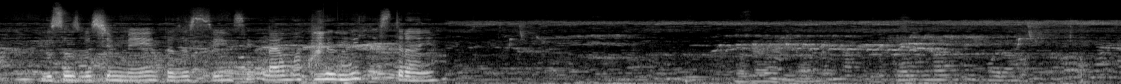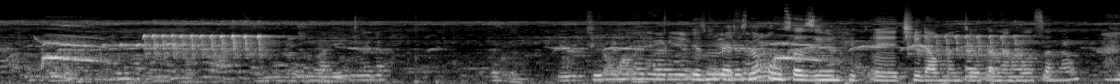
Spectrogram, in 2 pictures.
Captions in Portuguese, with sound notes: Das suas vestimentas, assim, sei lá. É uma coisa muito estranha. [Som de passáros] [Vozes] E as mulheres não vão sozinhas, tirar a mandioca na roça, não.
